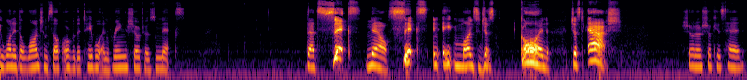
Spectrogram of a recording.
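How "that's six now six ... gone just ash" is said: loud, slow, hard-hit words; anguished, raging yell; enraged shouting. A narrator's reading. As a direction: punch out each count in fury. Enraged tally of destroyed villages.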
